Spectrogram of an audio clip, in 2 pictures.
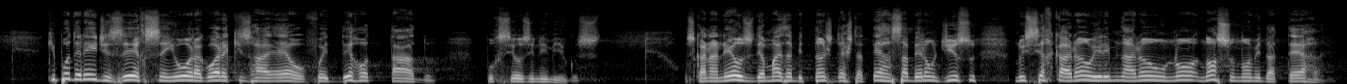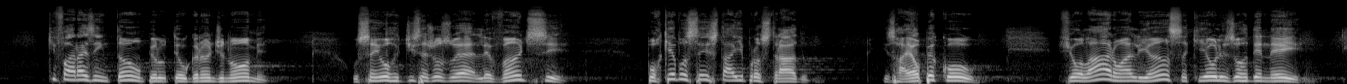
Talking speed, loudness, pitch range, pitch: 135 wpm, -22 LUFS, 150-190 Hz, 170 Hz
